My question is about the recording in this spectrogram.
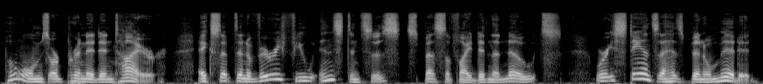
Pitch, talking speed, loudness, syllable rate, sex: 145 Hz, 165 wpm, -19 LUFS, 4.7 syllables/s, male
